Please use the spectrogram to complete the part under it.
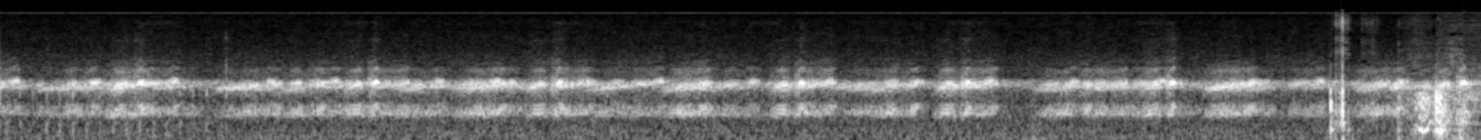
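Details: At Cavitt Lake, many frogs croak together in a continuous, rapidly pulsed chorus with a bright, raspy ring; near the end a couple of sharp knocks briefly break through.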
